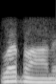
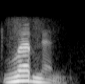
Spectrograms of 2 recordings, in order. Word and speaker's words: Lebanon: So I live in Lebanon and PA, but it's not pronounced Lebanon. It's Lebanon. That's how the locals, you have to say Lebanon.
